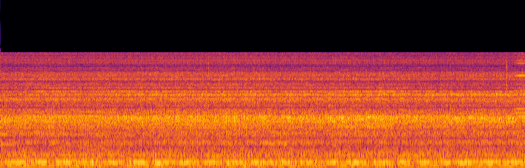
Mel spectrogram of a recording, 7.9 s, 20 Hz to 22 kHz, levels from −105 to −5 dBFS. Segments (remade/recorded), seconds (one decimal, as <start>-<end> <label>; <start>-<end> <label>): 0.0-1.7 recorded; 1.7-6.0 remade; 6.0-6.4 recorded; 6.4-7.1 remade; 7.1-7.9 recorded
